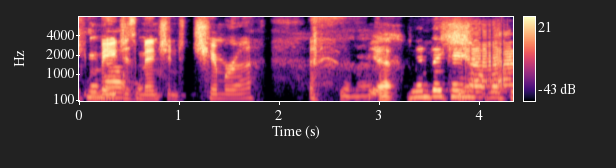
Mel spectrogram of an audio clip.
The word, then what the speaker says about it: Chimera: going to field my Chimera. I'm like, Chimera. It's Chimera. It's a Greek word. It has a pronunciation.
